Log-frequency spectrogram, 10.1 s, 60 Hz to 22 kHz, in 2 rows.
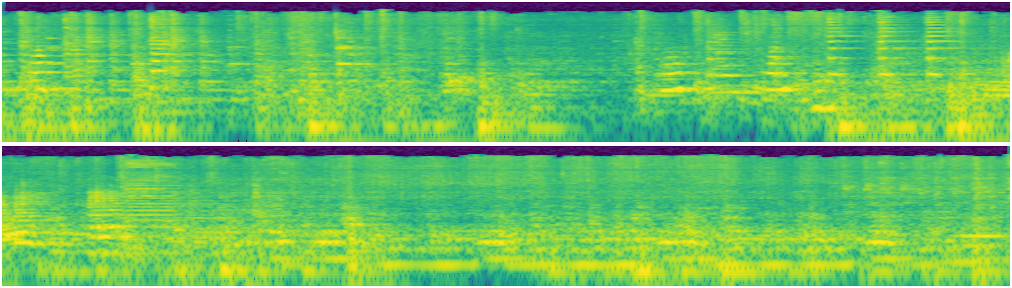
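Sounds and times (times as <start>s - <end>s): bowed double bass: 0.0s - 10.0s
tenor saxophone: 3.7s - 7.6s.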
